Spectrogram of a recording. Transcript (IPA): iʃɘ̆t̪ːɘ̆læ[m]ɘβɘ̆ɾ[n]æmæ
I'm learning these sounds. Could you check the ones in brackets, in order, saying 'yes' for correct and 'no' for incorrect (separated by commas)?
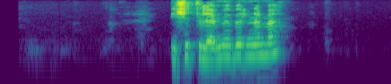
yes, yes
